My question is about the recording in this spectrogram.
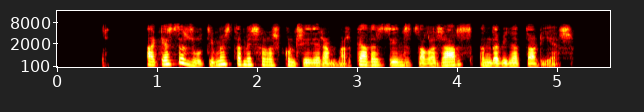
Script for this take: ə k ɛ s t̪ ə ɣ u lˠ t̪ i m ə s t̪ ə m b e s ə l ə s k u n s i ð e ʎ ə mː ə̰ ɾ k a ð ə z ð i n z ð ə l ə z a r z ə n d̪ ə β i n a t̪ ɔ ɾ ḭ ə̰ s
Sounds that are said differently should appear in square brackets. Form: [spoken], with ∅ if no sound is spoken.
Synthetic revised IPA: ə k ɛ s t̪ ə [z] u lˠ t̪ i m ə s t̪ ə m b e s ə l ə s k u n s i ð e [ɾ] ə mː ə̰ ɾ k a ð ə z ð i n z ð ə l ə z a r z ə n d̪ ə β i n [ə] t̪ ɔ ɾ ḭ ə̰ s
